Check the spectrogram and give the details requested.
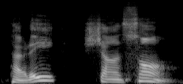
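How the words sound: The name is said with a French-style accent. The speaker calls it right. "they showed me how to say it"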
